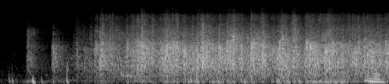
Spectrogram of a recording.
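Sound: audience applauding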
